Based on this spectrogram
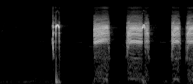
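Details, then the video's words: Black francolin, a Sheedi cross bird from Pakistan, giving loud, harsh, rasping notes in quick bursts of about a fifth of a second, each separated by brief silences, with no other clear sounds. "kale Sheedi Teetar ki Awaaz"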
